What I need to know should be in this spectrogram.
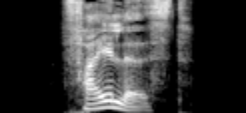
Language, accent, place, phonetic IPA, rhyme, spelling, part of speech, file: German, Germany, Berlin, [ˈfaɪ̯ləst], -aɪ̯ləst, feilest, verb, De-feilest.ogg
- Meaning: second-person singular subjunctive I of feilen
